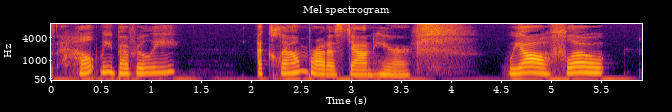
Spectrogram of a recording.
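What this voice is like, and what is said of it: Little girl voice. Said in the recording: “she hears a little girl voice.”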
